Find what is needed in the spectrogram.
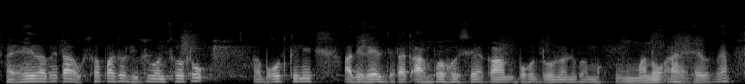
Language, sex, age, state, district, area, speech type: Assamese, male, 30-45, Assam, Charaideo, rural, spontaneous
